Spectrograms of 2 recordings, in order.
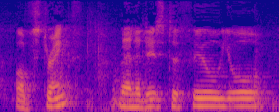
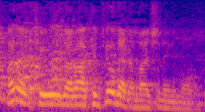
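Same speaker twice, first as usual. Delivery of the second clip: loud, rushed mock self-reproach; hammed-up rush of refusal; mock child; 4 semitones higher, 8 dB louder, faster than usual. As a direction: lightly act a child disowning a feeling, fast and higher. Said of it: "a little child going".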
